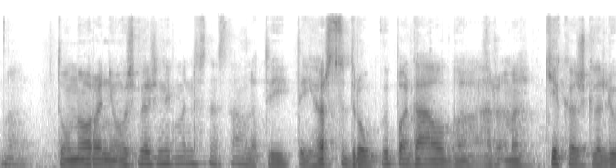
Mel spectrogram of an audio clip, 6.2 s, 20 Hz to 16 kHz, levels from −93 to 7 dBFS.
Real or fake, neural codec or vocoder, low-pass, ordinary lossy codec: fake; codec, 24 kHz, 0.9 kbps, WavTokenizer, medium speech release version 1; 10.8 kHz; AAC, 96 kbps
